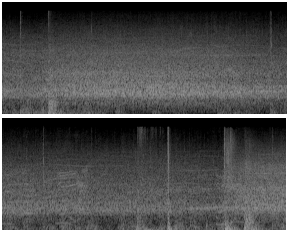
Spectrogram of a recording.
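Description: Bodies thud heavily onto a wrestling ring mat.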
